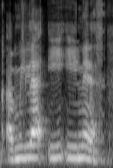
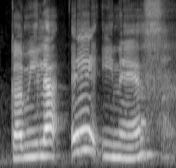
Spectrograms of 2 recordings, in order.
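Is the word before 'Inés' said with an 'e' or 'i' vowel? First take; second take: i; e. First: The linking word is an 'i' vowel. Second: The linking word is an 'e' vowel. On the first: The speaker calls it wrong. "incluso cuesta decirlo" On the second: The speaker calls it right. "esa I se transformaría en una E"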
